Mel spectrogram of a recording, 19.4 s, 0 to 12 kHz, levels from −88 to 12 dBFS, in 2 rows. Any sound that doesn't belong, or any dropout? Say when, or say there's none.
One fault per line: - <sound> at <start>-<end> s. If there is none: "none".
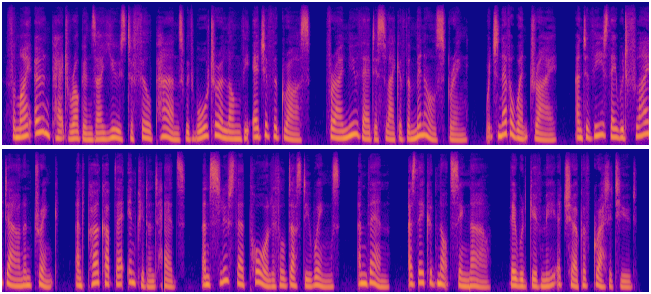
- dropout at 12.1-12.1 s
